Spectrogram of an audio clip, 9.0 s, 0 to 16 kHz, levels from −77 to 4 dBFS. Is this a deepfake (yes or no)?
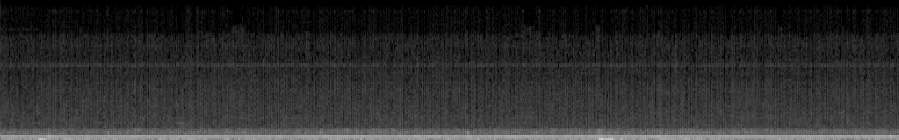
yes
